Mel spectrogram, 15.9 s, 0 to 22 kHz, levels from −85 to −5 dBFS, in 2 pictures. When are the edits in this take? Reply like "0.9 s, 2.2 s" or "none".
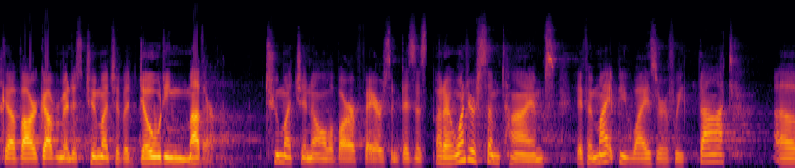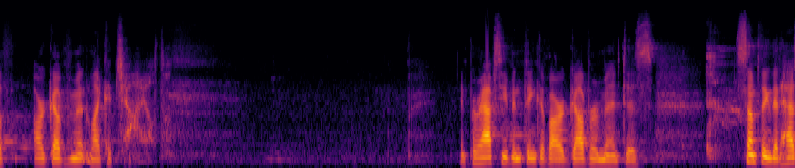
4.2 s

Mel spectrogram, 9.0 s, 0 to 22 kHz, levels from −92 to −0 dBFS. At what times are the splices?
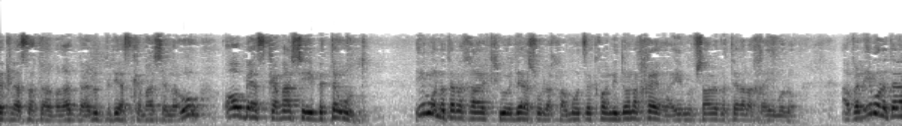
4.1 s

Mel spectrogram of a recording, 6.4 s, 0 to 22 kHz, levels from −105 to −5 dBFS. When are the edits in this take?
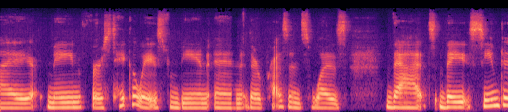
none

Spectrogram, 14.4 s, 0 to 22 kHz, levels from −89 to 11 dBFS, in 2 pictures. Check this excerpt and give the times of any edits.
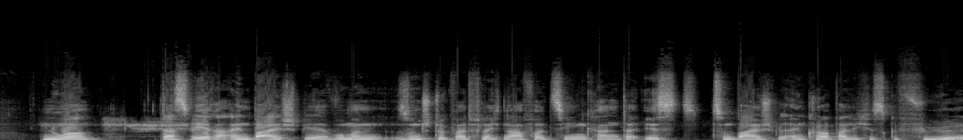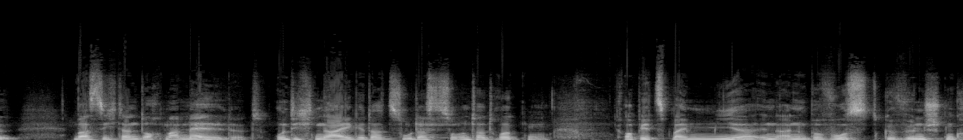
none

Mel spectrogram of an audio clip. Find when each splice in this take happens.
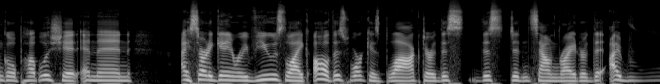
none

